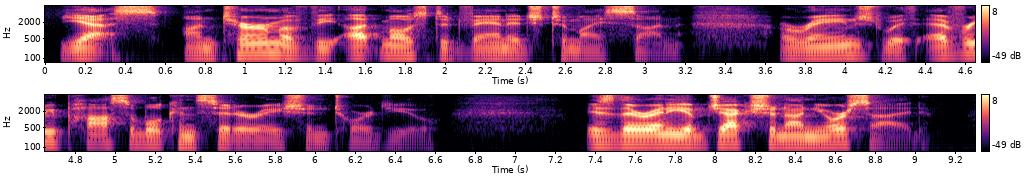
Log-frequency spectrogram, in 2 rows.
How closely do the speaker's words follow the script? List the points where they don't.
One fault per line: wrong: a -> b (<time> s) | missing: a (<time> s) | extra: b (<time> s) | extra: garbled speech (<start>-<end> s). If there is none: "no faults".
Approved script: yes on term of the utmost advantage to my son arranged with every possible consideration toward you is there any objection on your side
no faults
